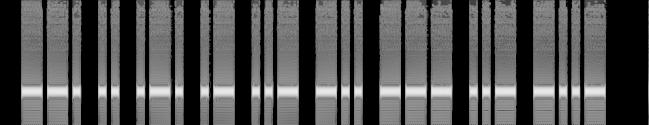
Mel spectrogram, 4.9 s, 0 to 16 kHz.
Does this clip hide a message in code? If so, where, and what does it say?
Yes: Morse code from 0.2 to 4.5 s, heard as a keyed tone, about 25 wpm, 1000 Hz. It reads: GIRAUDOUX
